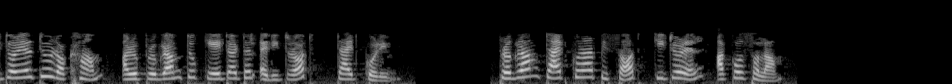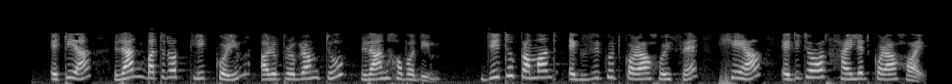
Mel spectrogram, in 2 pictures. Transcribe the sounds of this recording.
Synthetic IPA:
itoɹialtʊɹɔkʰam | aɹupɹoɡɹamtʊketaɹtɛleditɔɹɔtːajp̚koɹim | pɹoɡɹamtajp̚kɔɹaɹpisɔtːitɔɹɛlakosɔla̰m | etija | ɹanbatɔlɔt̚klikːoɹimaɹupɹoɡɹamtʊɹanhɔbɔdim | zitʊkɔmanteɡzikjutkɔɹahojsɛ | xɛja | editɔɹɔthajlɛtkɔɹahɔj

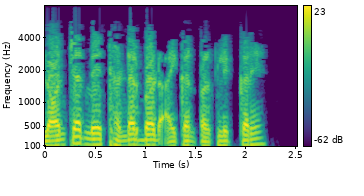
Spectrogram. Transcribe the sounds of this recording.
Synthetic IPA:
lɔ̃ːɲt͡ʃəɾmẽt̪ʰɐ̃ɳɖəɾbəɾɖa̰ːɪkənpəɾklɪkːɐɾẽː

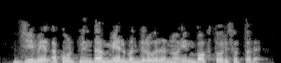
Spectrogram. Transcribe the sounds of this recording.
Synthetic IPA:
d͡ʒiːmeːlɐkɐwɳʈnind̪ɐme̞ːlbɐnd̪iɾuʋɐd̪ɐnːuinbaːkst̪o̞ːɾisut̪ːɐd̪e̞̰

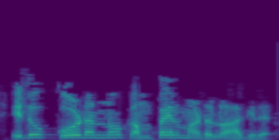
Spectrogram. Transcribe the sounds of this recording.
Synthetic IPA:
id̪ukoːɾɖɐnːukɐmpɐjlmaːɽɐluaːɡid̪ḛ

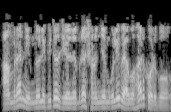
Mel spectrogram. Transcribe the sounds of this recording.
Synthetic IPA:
amɾanimnolikʰit̪od͡ʑiɦod̪ebɾaʃɔɾond͡ʑemɡulibɛboɦaɾkoɾbo

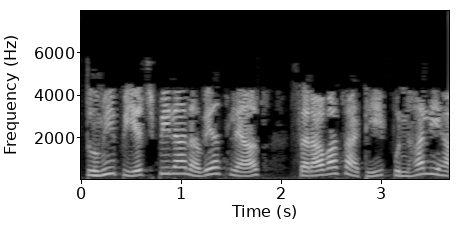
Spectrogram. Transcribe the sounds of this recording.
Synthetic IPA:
t̪um̤iːpiet͡ɕpilanəʋeəsljasːəɾaʋasaʈiːpunɦaliɦa

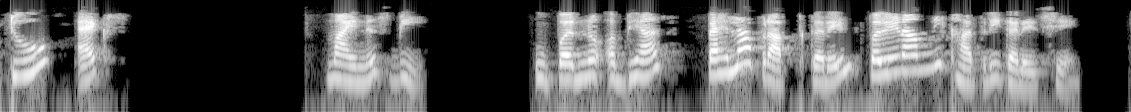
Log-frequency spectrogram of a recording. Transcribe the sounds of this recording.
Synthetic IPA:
ʈu | eks | majnəsbi | upəɾnoʔəbʱjas | pəɦlapɾap̚t̪ə̥kəɾelpəɾiɽ̃amnikʰat̪ɾikəɾet͡ʃʰe

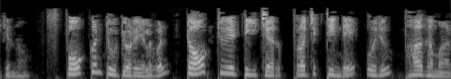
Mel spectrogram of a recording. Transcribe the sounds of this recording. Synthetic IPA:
kʲːunːusspo̞ːkːɐntuːtːorijɐɭuɣɐɭʈo̞ːkʈueʈiːt͡ɕːɐrprod͡ʑɐk̚tinde̞o̞ɾubʱaːɡɐmaːɳɨ

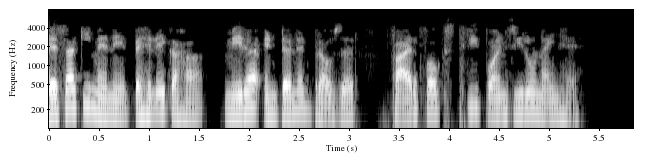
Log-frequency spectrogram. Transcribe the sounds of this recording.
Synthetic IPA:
d͡ʒɛːsakimɛ̃ːnepɛɦlekɐɦa | meːɾaʔɪ̃ɳʈəɾneːʈ̚bɾaːʊzəɾ | faːjəɾfɔːkst̪ʰɾiːpɔ̃ːɪ̃ɳʈziːɾonaːɪnɦɛ̰ː

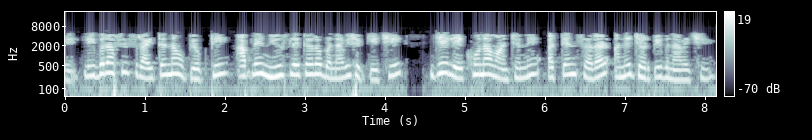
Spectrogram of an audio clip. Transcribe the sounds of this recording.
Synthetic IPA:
elibəɾɔfisɾaiʈəɾnaupjoɡt̪ʰiapəɽ̃enjuzleʈəɾobənaʋiʃəkjet͡ʃʰie | d͡ʒelekʰonaʋãt͡ʃəɾneət̪jənt̪səɾəɭəned͡ʒəɽpibənaʋet͡ʃʰe

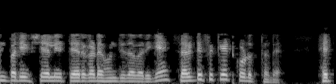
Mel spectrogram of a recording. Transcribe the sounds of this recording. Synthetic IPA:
npɐɾiːkʂɛjɐlːit̪eːɾɐɡɐɽeɦo̞nd̪id̪ɐʋɐɾiɡe̞sɐɾʈipʰike̞ːʈkoɽut̪ːɐd̪e̞ | het͡ʃː

